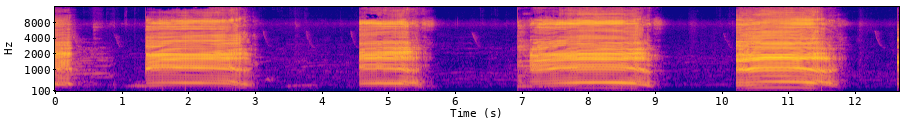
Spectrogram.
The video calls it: Sound of cow - .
